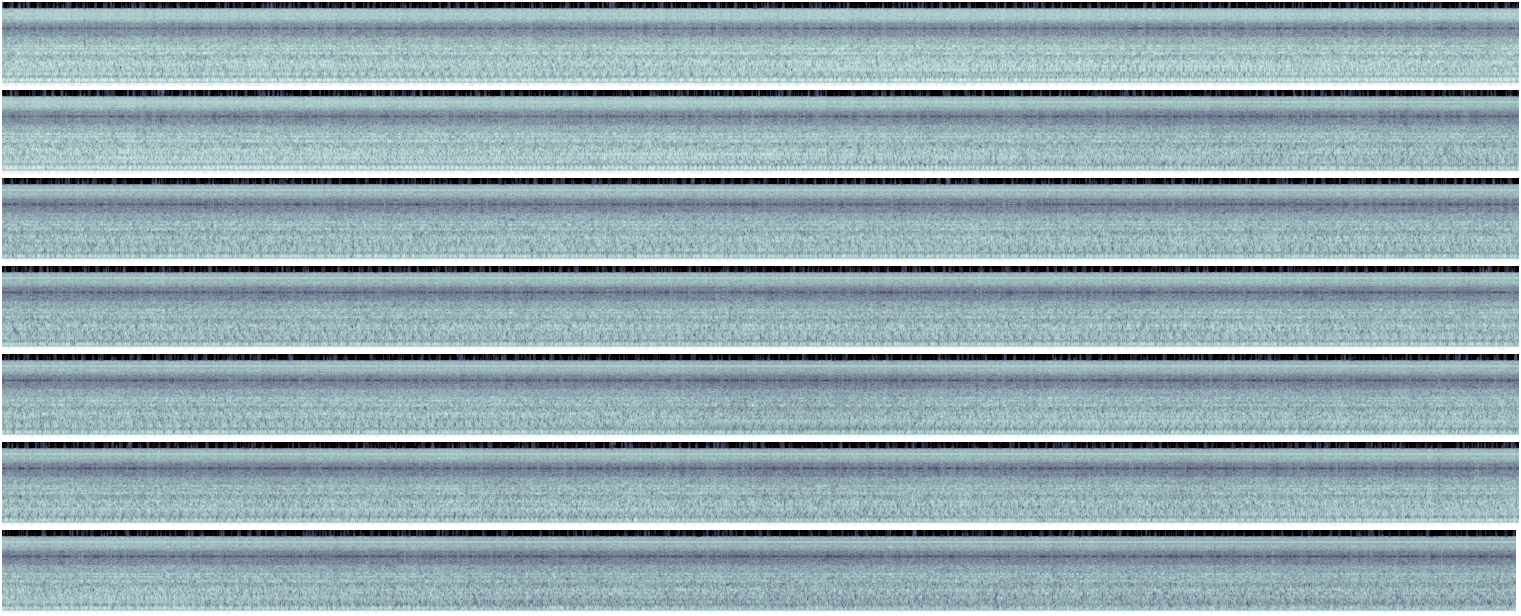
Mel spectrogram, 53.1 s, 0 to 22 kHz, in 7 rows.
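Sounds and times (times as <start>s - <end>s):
airplane engine droning: 0.0s - 14.0s.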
